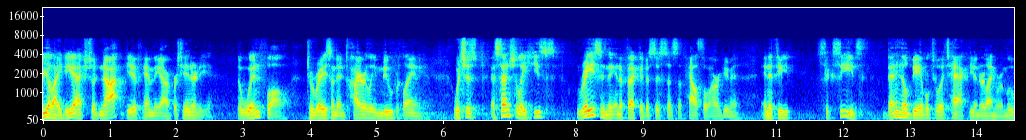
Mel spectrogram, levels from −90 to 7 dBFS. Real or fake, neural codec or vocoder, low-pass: fake; codec, 16 kHz in and 24 kHz out, 0.8 kbps, FocalCodec, streaming, 65536 codes; 7.2 kHz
